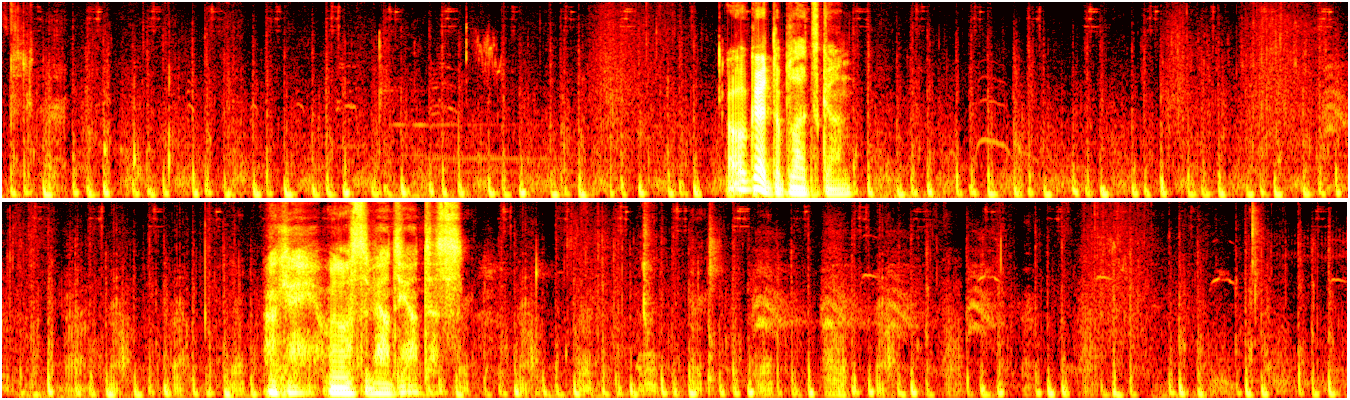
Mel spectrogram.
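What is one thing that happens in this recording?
A horse gallops with steady, rapid hoofbeats on soft ground.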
